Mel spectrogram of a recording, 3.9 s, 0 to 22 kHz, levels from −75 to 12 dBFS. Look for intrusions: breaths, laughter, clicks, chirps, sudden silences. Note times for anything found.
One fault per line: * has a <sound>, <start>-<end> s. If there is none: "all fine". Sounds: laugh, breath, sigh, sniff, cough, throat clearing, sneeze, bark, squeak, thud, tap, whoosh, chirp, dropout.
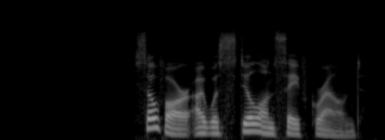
all fine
